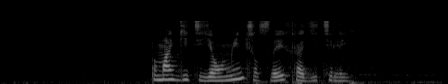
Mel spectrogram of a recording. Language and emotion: Russian, neutral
